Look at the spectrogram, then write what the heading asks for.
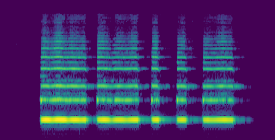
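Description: Alto recorder held on the note D, played as five separate tongued notes, some long and some short, with a clean, breathy tone up close and no talking.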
